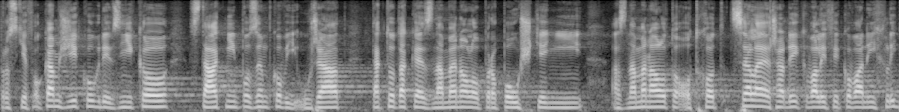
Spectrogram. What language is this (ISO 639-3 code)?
ces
